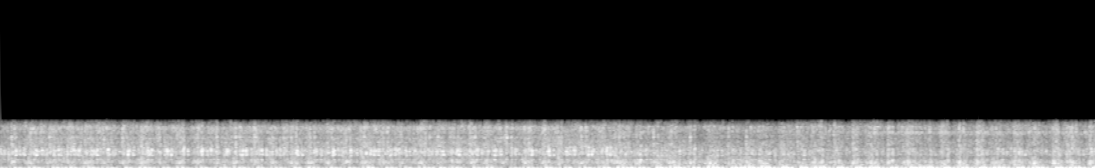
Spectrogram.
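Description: Engine idling with a rough, uneven beat and a harsh, busy chatter riding on top; something is off at idle, cause unclear.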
